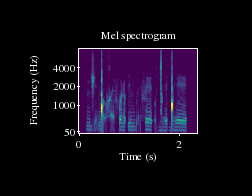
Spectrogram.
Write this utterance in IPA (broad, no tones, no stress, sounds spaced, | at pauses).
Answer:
n d͡ʒ ḛ ŋ͡ǃ o̰ χ ɛ̰ f o ɳ ʊ ʔ i m b ɛ̰ ɳ f eː ʔ o̰ ɡ͡ǀ eː ɡ͡ǃ eː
